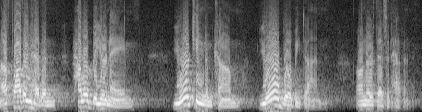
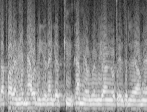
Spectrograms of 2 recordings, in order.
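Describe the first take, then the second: First: It is said slowly and deliberately. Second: It is said fast, without much thought.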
